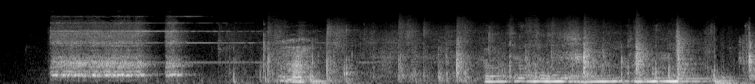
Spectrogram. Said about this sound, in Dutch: Hey eh, je hoeft het nodig om zo lang te bellen.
